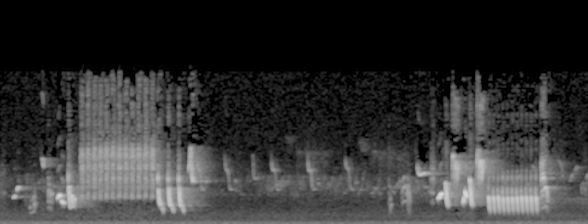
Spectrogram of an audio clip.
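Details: Natural nightingale song in two phrases, each with scattered sharp chirps, then a fast, even trill of rich pulsed notes, the second lower and about fifteen pulses long, ending on down-slurs.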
